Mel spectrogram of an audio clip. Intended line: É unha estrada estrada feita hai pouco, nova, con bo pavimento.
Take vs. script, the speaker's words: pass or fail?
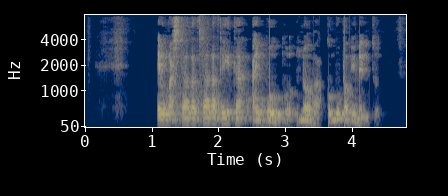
pass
